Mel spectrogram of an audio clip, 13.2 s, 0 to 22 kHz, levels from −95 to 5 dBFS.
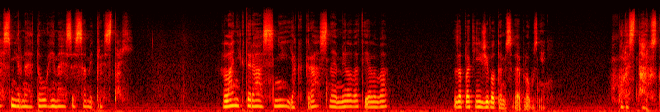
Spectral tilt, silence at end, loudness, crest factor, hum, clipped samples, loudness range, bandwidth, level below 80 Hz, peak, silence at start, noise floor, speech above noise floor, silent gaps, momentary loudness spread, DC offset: -3.5 dB/octave; 0 s; -34 LUFS; 20 dB; none; under 0.1%; 4 LU; 16 kHz; -58 dBFS; -16 dBFS; 0 s; -60 dBFS; 26 dB; none; 12 LU; under 0.1%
